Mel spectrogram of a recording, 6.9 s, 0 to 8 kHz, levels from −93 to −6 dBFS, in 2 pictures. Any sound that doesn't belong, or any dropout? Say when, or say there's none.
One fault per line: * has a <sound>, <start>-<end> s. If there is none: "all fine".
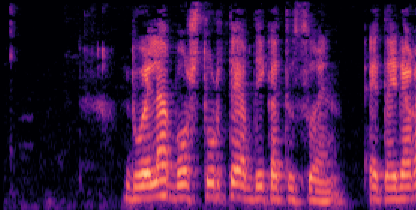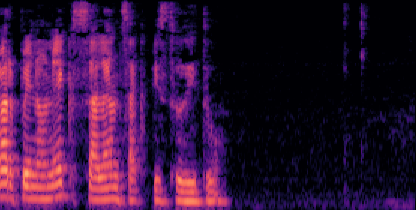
all fine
